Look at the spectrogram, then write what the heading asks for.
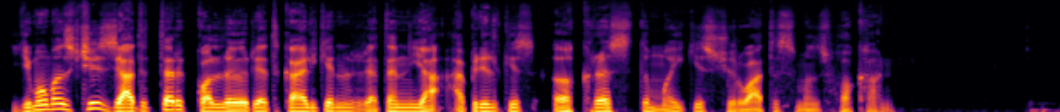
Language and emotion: Kashmiri, neutral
